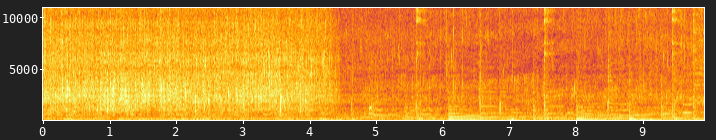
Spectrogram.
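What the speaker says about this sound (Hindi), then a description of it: "फिश अच्छे से फ्राई हो चुकी है, अब हम इसे निकाल लेते हैं।" Fish frying in hot oil, a loud dense crackling sizzle that drops to a gentler bubbling with faint clinks partway through.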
